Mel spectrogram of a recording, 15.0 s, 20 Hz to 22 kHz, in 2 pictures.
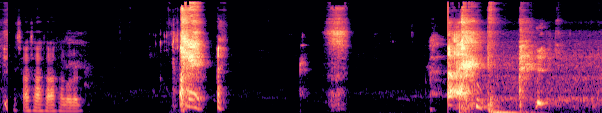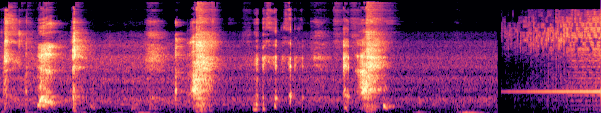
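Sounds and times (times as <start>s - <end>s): loud sneezes: 2.2s - 2.9s, 5.4s - 6.9s, 9.7s - 10.4s, 11.8s - 12.5s.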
